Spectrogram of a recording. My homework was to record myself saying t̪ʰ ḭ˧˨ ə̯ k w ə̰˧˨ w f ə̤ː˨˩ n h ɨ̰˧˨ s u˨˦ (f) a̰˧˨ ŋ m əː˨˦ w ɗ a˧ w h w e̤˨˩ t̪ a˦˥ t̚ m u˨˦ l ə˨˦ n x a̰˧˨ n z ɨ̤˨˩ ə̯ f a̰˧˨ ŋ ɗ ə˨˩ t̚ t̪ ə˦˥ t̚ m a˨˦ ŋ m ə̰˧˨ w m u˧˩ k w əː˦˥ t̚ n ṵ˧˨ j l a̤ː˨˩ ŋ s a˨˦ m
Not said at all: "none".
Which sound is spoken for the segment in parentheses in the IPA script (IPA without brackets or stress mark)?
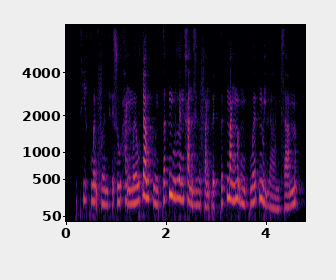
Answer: h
